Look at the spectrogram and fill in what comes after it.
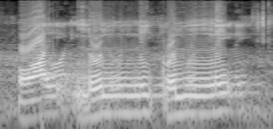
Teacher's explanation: واو لین ہے، یا ساکن سے پہلے زبر ہے، یہاں کھینچنا نہیں ہے بالکل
